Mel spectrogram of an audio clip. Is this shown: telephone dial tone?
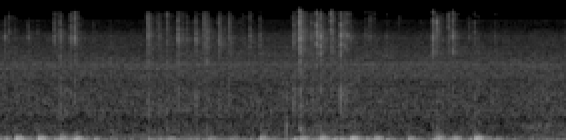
no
